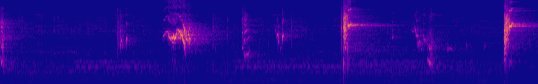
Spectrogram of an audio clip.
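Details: Caged pet parakeet giving scattered short chirps and a couple of sharp high whistled notes over about four seconds, with quiet pauses between and a faint steady tone underneath.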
